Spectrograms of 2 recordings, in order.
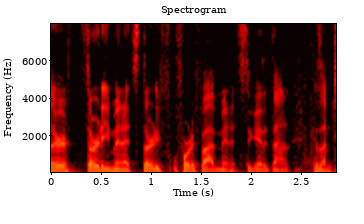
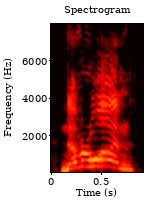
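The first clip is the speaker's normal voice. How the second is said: high, loud announcer call; loud high announcer count; 4 dB louder, slower than usual. Acted. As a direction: call out the first item. Announcing the first item.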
